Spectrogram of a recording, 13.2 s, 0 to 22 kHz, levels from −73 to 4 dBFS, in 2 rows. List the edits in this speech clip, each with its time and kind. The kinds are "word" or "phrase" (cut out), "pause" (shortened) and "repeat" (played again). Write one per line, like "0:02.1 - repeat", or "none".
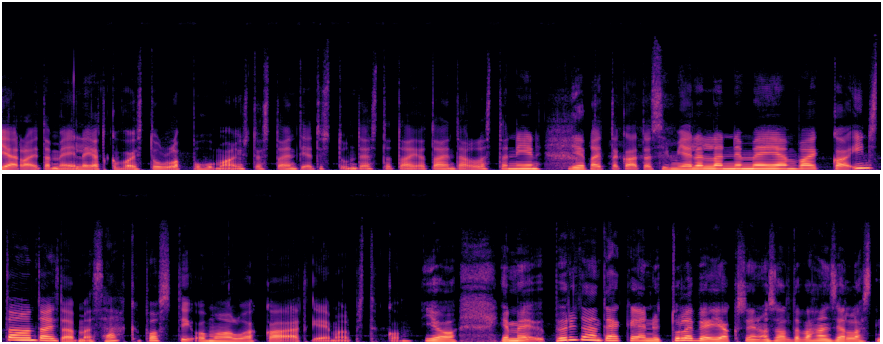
0:07.0 - phrase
